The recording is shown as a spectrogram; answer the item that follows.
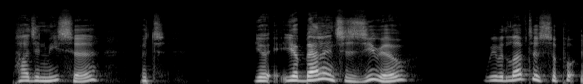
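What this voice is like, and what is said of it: Vague put-on accent. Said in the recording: “I don't know what accent I'm trying to do”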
